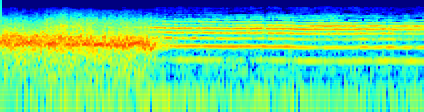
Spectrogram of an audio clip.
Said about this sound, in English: Why am I screaming? Just a dream. I'll stop screaming.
